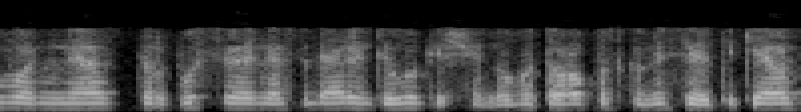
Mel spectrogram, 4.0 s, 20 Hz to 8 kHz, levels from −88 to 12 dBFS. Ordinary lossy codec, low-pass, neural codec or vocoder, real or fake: MP3, 24 kbps; 7.2 kHz; codec, 16 kHz, 8 kbps, FreqCodec, smaller model; fake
